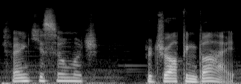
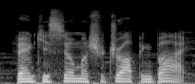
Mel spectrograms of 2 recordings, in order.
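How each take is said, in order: First: The voice is pitched high. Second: The voice is pitched low. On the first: "I always try to make my voice high" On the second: "Maybe I should make it lower pitch"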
